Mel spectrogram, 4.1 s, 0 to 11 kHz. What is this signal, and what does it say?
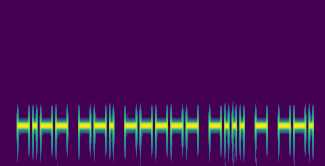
Morse code, heard as a keyed tone, about 25 wpm, 700 Hz. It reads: YG0BTG
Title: DXCC-100 Call Signs - 6 Characters - 25wpm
